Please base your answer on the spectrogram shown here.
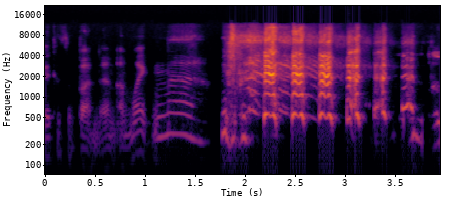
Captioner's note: laughs loudly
